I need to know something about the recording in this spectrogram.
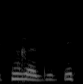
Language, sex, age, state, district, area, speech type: Manipuri, female, 30-45, Manipur, Churachandpur, rural, conversation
